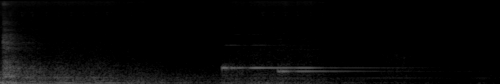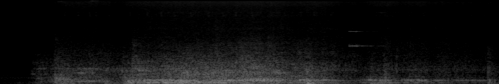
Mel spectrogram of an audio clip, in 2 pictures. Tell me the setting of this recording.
elevator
